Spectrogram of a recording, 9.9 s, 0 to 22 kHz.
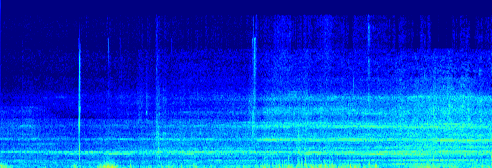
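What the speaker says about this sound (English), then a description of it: "Working a LNER Azuma service from Edinburgh Waverley to London King's Cross." An LNER Azuma, unit 801-226, running through York station on an Edinburgh Waverley to London King's Cross service, giving a steady rumbling pass with rising and falling rail noise and no voices.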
